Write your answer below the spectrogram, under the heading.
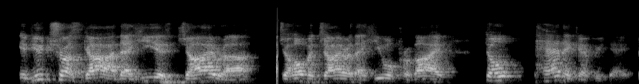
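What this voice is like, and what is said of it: Preacher-style sermon voice. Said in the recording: “I'm just getting my little bit off preacher voice”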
